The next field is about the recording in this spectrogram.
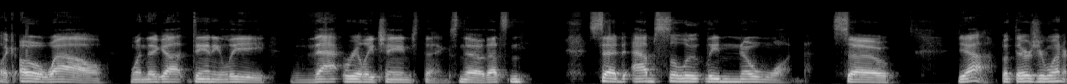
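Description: Speaking at a very slow pace, a man keeps his medium-pitched voice in fairly even intonation. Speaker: golf podcast co-host. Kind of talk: casual chat.

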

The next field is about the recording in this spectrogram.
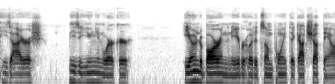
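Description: Over a quiet background with a dry, close sound and no echo, a man with a very deep, low pitch and a bright, sharp tone speaks at a moderate pace with long, frequent pauses. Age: 30s. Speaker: podcast host. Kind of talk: solo commentary. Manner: animated.

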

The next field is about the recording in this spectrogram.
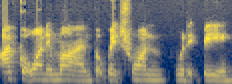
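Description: A woman's fairly low voice comes across bright and sharp, with a dry, close sound and no echo. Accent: London. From UK, Ugandan family. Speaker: podcast host. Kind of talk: casual chat.

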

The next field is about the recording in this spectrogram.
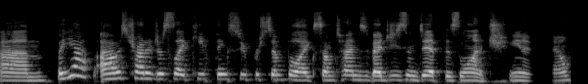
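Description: Speaking fairly quickly in an ordinary speaking voice, a woman at medium pitch with ordinary pitch variation hardly pauses at all. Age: 30s. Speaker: chef. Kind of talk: casual chat.

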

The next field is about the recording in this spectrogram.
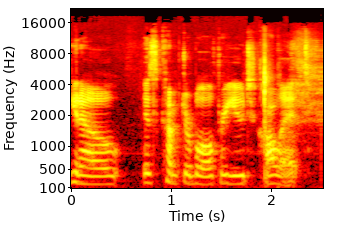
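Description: A woman with an American accent speaks at a moderate pace in a medium pitch, her tone bright and sharp, on a very clean recording with a silent background. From Oregon (Eugene). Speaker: podcast co-host. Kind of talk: casual chat.

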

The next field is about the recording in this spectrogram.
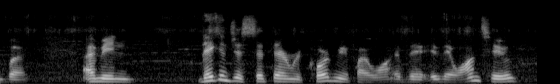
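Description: A man in a normal speaking voice, moderate pace and fairly even intonation, with a dry, close sound and no echo. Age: 30s. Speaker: podcast host. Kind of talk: casual chat. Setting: phone call; walking through a store.

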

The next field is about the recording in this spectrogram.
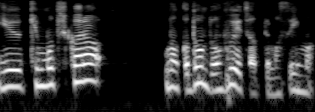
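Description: In a normal speaking voice, a woman with a fairly high pitch and ordinary pitch variation is recorded with a dry, close sound and no echo. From Hiroshima, Japan. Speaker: band vocalist. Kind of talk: interview.

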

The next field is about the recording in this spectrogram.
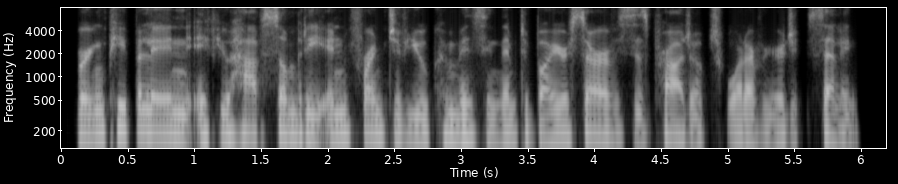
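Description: In an Irish accent, the voice moves at a fairly quick pace, recorded dry and close with no echo in a quiet background. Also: woman. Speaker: podcast co-host, business consultant. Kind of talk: casual chat.

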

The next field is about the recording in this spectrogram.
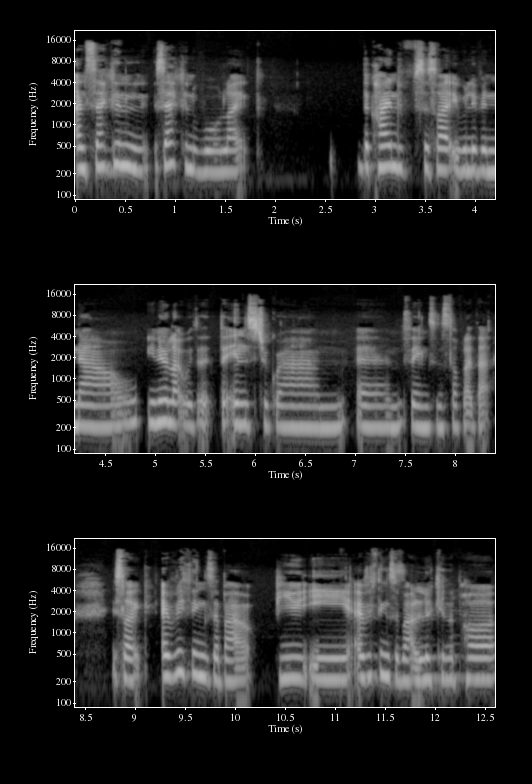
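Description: Speaking with an Essex accent, a woman uses a fairly high pitch and monotone, flat intonation at a moderate pace, on a very clean recording with a silent background. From Essex, England. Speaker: podcast guest. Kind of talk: casual chat.

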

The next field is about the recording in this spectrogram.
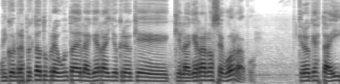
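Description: A man with a Chilean accent talks at a fairly quick pace in a fairly high pitch. His tone is dark and mellow, his intonation monotone and flat. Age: 20s. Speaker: writer and poet. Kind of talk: panel conversation. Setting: brewery with live audience.

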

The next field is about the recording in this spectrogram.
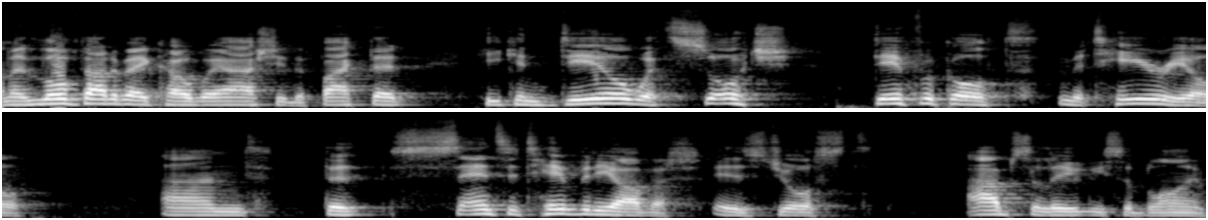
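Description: In an Irish accent, a man with a fairly high pitch and a dark, mellow tone speaks at a fairly slow pace with ordinary pitch variation. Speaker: actor and film director. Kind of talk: casual interview.

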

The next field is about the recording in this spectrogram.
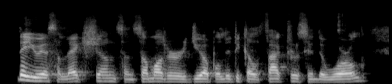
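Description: A man with a Spanish accent speaks over a quiet background. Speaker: podcast co-host, financial strategist. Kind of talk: interview.

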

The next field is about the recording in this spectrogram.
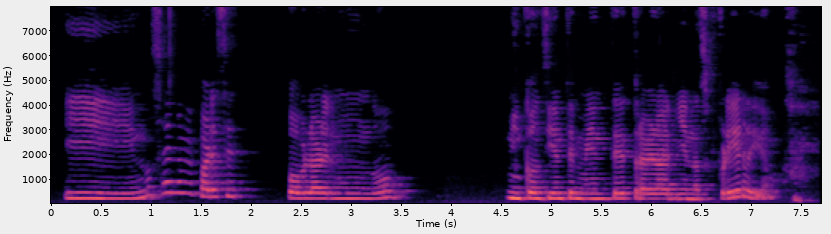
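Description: Audible room echo surrounds a woman with a fairly high pitch who speaks at a very slow pace. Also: fairly even intonation. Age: 30s. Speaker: podcast guest. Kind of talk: casual chat.

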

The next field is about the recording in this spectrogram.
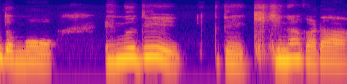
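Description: A woman's dark, mellow voice with lively intonation and a Kansai accent, in a dry, close sound with no echo. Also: very clean recording, silent background. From Kansai, Japan. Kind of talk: casual chat.

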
